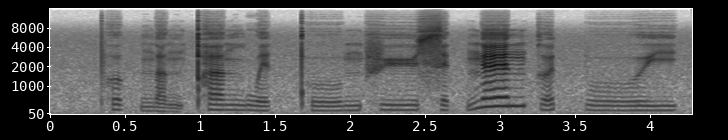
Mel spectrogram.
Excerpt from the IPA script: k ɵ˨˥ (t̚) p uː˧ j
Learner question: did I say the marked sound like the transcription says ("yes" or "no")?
yes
